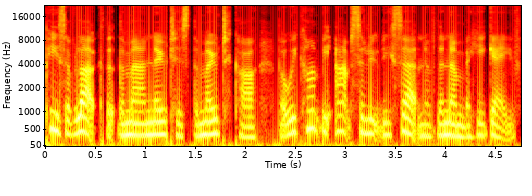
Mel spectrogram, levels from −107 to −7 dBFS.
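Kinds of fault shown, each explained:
Planar audio read as interleaved: The speech has a robotic buzz near 46 Hz throughout. Each 21.8 ms block of separate left and right samples is read as alternating pairs, so each half plays at double speed, an octave up, blurred by the rapid block switching.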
